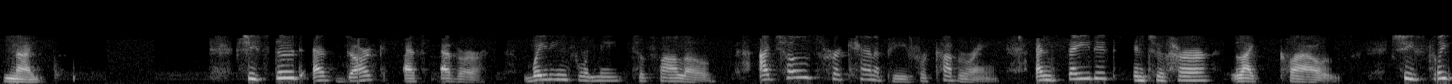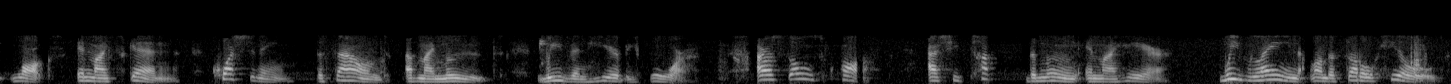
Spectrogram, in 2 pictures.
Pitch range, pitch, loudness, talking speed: 145-225 Hz, 180 Hz, -27 LUFS, 115 wpm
